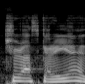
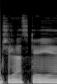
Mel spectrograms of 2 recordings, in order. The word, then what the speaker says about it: churrascaria: It's like it's a what's called a churrascaria. It's like a Brazilian steakhouse. I love that word. That was good. Yeah. That was a good pronunciation.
